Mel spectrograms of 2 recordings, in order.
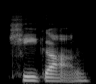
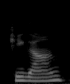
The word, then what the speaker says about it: Qigong: I'm there look at Qigong Qigong yes it's spelled Q I gong okay uh it's kind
